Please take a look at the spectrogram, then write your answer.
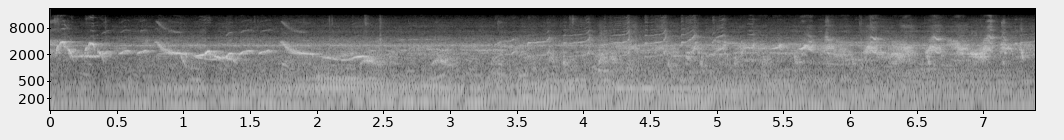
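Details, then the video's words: Chinese hwamei kept in a cage in Vietnam: scattered whistled and slurred notes early on, then a busier, less distinct jumble of chirps against steady background noise. "Tốc độ mỏ quá ok, đầu mặt đẹp chất giọng cực kỳ hay | Họat Họa Mi"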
